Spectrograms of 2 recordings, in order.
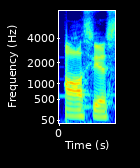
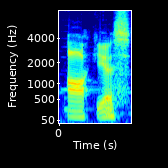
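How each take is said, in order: First: The first syllable sounds like "arse". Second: The first syllable sounds like "ark". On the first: The speaker calls it right. "apparently the correct way to say it is Arceus" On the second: The speaker calls it wrong. "that's how I would spell Arc, is A R C"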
